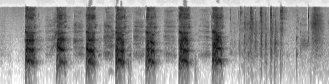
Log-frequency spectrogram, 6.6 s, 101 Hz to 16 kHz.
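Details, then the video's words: Seven steady, deep barks from a dog, evenly spaced about every 0.6 seconds, followed by softer rustling and faint clattering noises. "Most funny dog barking videos compilation"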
